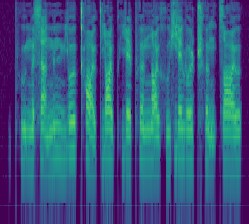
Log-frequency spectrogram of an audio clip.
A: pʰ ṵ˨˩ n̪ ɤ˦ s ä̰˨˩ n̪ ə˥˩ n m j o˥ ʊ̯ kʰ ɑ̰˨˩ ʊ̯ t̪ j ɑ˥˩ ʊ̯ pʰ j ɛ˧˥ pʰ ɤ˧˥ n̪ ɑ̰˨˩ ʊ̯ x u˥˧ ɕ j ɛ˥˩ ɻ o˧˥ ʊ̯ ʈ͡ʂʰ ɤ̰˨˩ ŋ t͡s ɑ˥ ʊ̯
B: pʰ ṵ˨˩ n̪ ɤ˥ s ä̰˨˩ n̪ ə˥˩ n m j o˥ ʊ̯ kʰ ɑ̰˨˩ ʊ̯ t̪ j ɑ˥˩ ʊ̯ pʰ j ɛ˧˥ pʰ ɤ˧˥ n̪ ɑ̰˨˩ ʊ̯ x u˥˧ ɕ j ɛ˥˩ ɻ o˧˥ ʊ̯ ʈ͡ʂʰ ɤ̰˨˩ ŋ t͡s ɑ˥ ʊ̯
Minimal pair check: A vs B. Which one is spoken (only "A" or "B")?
A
